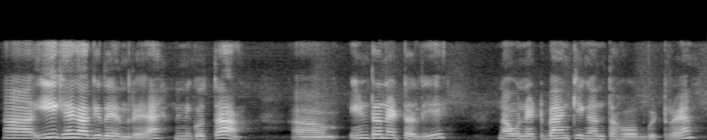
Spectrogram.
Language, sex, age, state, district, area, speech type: Kannada, female, 30-45, Karnataka, Davanagere, urban, spontaneous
